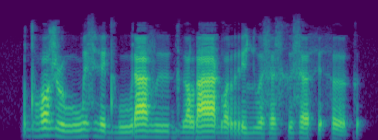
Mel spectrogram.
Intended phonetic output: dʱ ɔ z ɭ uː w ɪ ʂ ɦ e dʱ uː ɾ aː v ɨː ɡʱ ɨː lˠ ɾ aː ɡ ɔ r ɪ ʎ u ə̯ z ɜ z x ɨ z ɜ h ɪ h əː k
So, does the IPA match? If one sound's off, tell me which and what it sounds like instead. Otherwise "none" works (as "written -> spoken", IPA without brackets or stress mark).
ʂ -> z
